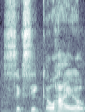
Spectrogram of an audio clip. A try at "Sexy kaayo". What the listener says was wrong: Now, kaayo. No, not say Ohio is a state. Sexy kaayo.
